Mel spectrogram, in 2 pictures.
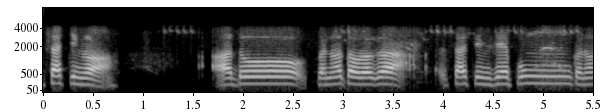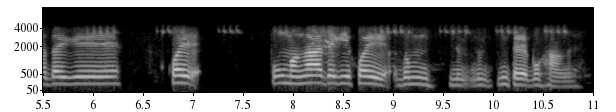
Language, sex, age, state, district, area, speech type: Manipuri, female, 30-45, Manipur, Kangpokpi, urban, conversation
